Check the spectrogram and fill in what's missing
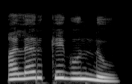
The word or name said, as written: ಅಲರ್ಕೆಗುಂದು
